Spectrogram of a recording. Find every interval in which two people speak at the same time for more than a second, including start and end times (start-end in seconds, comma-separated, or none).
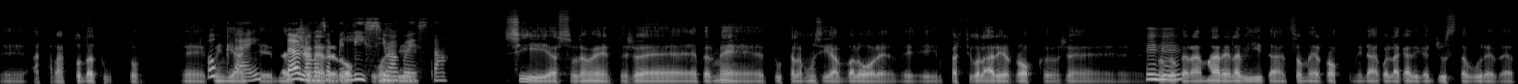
2.1-4.2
